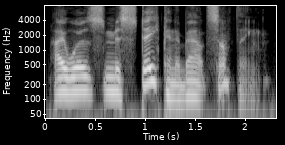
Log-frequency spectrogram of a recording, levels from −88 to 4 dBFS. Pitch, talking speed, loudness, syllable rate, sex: 145 Hz, 130 wpm, -17 LUFS, 4.6 syllables/s, male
